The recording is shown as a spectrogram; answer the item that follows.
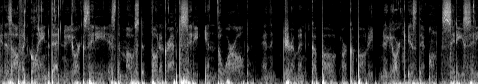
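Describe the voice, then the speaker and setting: Whispering at a moderate pace with hardly any pauses, the speaker is heard over noticeable background noise. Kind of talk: casual ASMR build-along talking to camera, reading fun facts. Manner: whispered, soft-spoken.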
